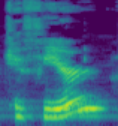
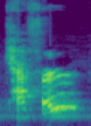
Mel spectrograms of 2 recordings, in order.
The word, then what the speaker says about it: kefir: Also, random interesting note, there are different ways to pronounce kefir. As I started delving into this kefir world, I've heard kefir, and I have heard kefir, and I have heard kefir.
